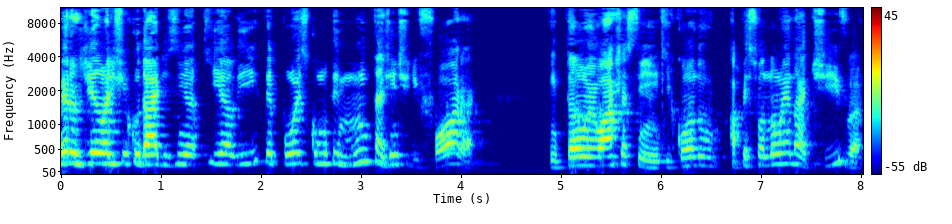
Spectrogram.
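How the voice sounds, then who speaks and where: The speaker has a strong Bahian accent and a dark, mellow tone. The pace is moderate, with big swings in loudness. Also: man, high pitch for a man, ordinary pitch variation. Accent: Bahia accent, strong. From Brazil, Bahia. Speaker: environmental engineer. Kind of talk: interview.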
